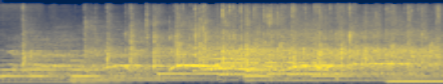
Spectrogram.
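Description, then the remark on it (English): A church audience claps steadily over sustained organ or keyboard chords, the applause a dense, continuous wash of many hands growing slightly louder partway through. “We're gonna get better at clapping.”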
